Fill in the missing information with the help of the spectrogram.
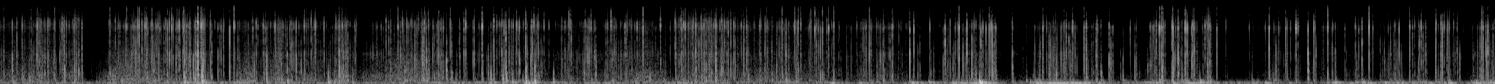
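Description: A silver foil-faced foam insulation sheet is bent over the microphone while long nails scratch and tap across its foil surface. The result is a dense, continuous crackling and crinkling with a bright, hissy top and a low, muffled rumble underneath. Brief quiet gaps break up the steady scratching.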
